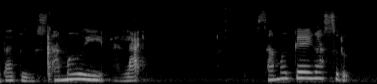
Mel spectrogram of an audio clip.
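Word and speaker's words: 寒気: Samuke ga suru. Lưu ý chữ khí ở đây mình đọc là ke nhé, chứ không đọc là ki đâu ạ.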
